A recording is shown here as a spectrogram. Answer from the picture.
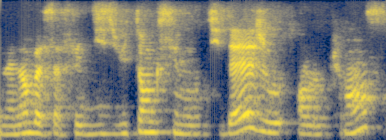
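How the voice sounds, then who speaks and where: Her tone comes across bright and sharp, and the woman's pitch moves in an ordinary way. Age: 60s. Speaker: network marketing distributor. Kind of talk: interview. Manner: hesitant, many fillers.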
